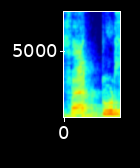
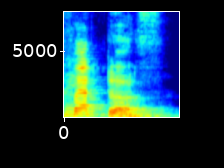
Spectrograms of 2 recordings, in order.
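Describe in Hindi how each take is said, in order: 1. दूसरे अक्षर में पूरा 'or' स्वर है। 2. दूसरे अक्षर में हल्का 'er' स्वर है। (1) "फैक्टोर्स नहीं" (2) "ओ आर को अर पढ़ेंगे"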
